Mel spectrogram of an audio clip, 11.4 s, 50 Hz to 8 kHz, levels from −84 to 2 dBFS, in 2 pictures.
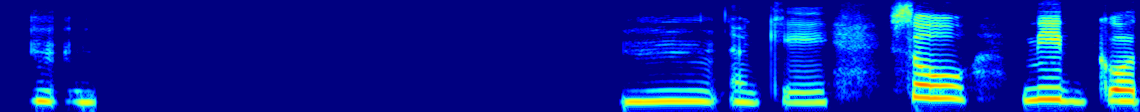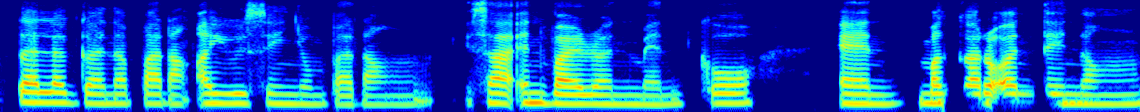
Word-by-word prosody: Mm. 255 -2 -7 2.6
Hmm 255 +1 -3
okay. 230 -1 -10 0.3
So, 320 -3 +5 0.3
need 275 -4 +3
ko 260 -1 +6
talaga 230 -2 +2
na 210 - -2
parang 205 -2 -2
ayusin 215 -1 -2
yung 195 - -10
parang, 190 +5 -8 0.2
sa 220 -3 +3
environment 200 -3 +1
ko. 215 +1 -2 0.4
And 205 0 0
magkaroon 215 -1 +2
din 210 -1 -4
ng 195 0 -7
215 Hz, 100 wpm, -27 LUFS, 205-245 Hz, 2.6 s, ko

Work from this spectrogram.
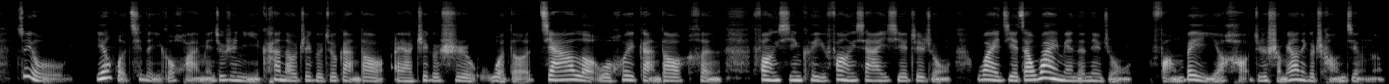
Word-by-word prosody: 最 385 - -2
有 225 0 -2 0.3
烟 285 +5 +6
火 310 - -3
气 235 - 0
的 195 - -4
一 - - -5
个 - - -5
画 180 - -4
面， 255 +2 -3
就 200 - -2
是 195 -2 -2
你 180 - -2
一 240 +1 -2
看 220 -3 0
到 170 - -1
这 190 +2 -4
个 170 -3 -5
就 175 +3 -5
感 180 -1 -1
到， 160 -2 -1
哎 - - -4
呀， 150 -1 -1
这 175 +6 -3
个 170 -2 -5
是 175 -3 +2 0.2
我 175 - 0
的 - - -5
家 210 0 +6
了， 205 -4 +2
我 160 - -3
会 205 +5 -2
感 - - 0
到 170 -2 +2
很 245 -1 -4 0.3
放 205 -3 +4
心， 195 -1 +2
可 195 0 -4
以 175 - -2
放 195 0 +2
下 185 -2 0
一 170 - -6
些 170 -1 -3
这 175 -1 -4
种 250 +8 -5 0.2
外 215 -2 +4
界 185 0 -1
在 205 +2 +7
外 280 +1 +7
面 180 -4 +1
的 - - -3
那 170 -1 -5
种 250 +8 -6 0.2
防 - - -1
备 215 -3 +2
也 245 - -3
好， - - -2
就 190 -3 -7
是 - - 0
什 180 - +1
么 - - -1
样 225 +1 +4
的 210 - +1
一 185 - -6
个 170 - -3
场 155 - -3
景 210 - -3
呢？ 255 +1 -10
195 Hz, 295 characters per minute, -24 LUFS, 175-220 Hz, 0.3 s, 在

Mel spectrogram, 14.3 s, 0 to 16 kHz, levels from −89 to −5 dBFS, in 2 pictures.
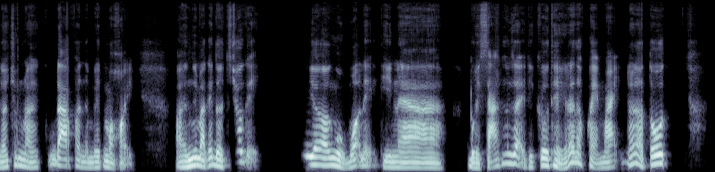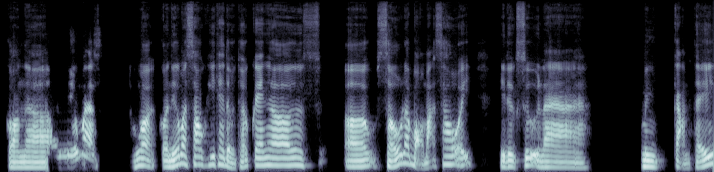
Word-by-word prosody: nói 115 +2 0
chung 155 -2 -2
là 110 -2 -1
cũng - - -7
đa 140 -2 +4
phần 135 -6 -5
là 110 - -4
mệt 110 +2 -2
mỏi. 115 -5 -2 0.4
Ờ, 120 +2 0
nhưng 155 - +6
mà - - +4
cái 155 - -1
đợt 140 - +3
trước 225 +10 -6
ấy, - - -9 0.5
đi, 170 - +5
ơ, 155 -2 +3
ngủ 135 -8 +3
muộn 70 - 0
ấy, 75 - -6
thì 115 -1 -1
nà 105 -2 +2 0.3
buổi 100 -2 0
sáng - - -1
thức 195 0 -3
dậy 185 - 0
thì 115 - -5
cơ 150 -1 +3
thể 145 - 0
rất - - +1
là - - +1
khỏe - - -2
mạnh, 110 +3 -1
rất 175 - -1
là 195 - +2
tốt. 185 +3 +3 0.5
Còn, 115 0 +2
ờ, 110 0 +3 0.2
nếu - - -1
mà - - +3
x - - -18 0.3
đúng 140 - -1
rồi, 150 -5 +3
còn 125 - 0
nếu 135 +7 +4
mà 190 - +4
sau 165 -1 +1
khi 165 - -3
thay 165 -2 -1
đổi - - 0
thói - - -3
quen, 155 -1 0
ơ, 155 0 +3
x 150 +8 -21 0.2
ờ, 125 +2 +4
xấu, 180 - +2
là 190 - +1
bỏ 175 - +1
mạng - - -1
xã 175 - -2
hội 170 - +1
ấy, - - -6 0.3
thì 120 - +1
thực 125 -2 +1
sự 155 -4 +1
nà 110 -3 0 0.5
mình 125 -2 +3 0.2
cảm 95 -1 -3
thấy 135 +10 +2
130 Hz, 295 wpm, -20 LUFS, 110-155 Hz, 0.5 s, nhưng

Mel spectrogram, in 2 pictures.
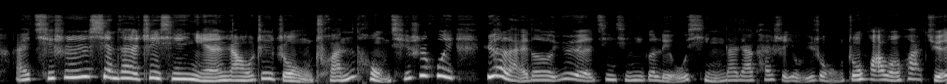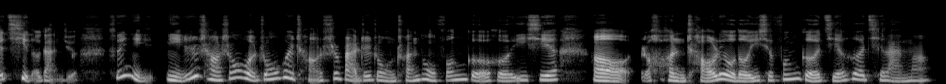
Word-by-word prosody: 哎， 215 +3 +1
其 255 +4 +1
实 325 +4 +5
现 360 -4 +3
在 280 -2 +4
这 290 +4 +4
些 260 -1 +2
年， 195 -8 +5
然 190 -1 +2
后 185 - +1
这 265 +4 0
种 170 - +1
传 190 - -1
统 235 - -1
其 265 +10 -2
实 410 +6 +4
会 395 -4 +4 0.3
越 370 -1 +6
来 185 - -1
地 200 0 -3
越 215 -6 -2
进 215 +6 -6
行 200 -3 -7
一 195 - -5
个 200 +1 -7
流 155 -6 -5
行， 170 -9 -7
大 190 +1 -7
家 190 0 -6
开 215 +3 -9
始 220 - -7
有 165 -2 -9
一 - - -6
种 185 -4 -8
中 215 +5 +1
华 225 -2 0
文 190 -3 -1
化 240 +2 -5
崛 185 -3 +1
起 - - -1
的 - - -6
感 - - -7
觉。 - - -13 0.3
所 330 - -5
以 - - +3
你 - - -4
你 195 -6 +1
日 325 - +2
常 220 - 0
生 290 +9 -4
活 255 -9 +2
中 230 +7 -1
会 310 -2 +1
尝 190 -6 -7
试 265 +8 -4
把 225 -5 -1
这 190 - -3
种 185 -6 -5
传 175 +3 -4
统 210 -5 -1
风 195 +6 -3
格 200 - -2
和 165 -3 -3
一 160 - -3
些， 205 +2 +1 0.3
呃， 165 -5 +5
然 - - -6
后 - - -9
很 165 -5 0
潮 150 - -1
流 220 -4 +5
的 150 -2 +2
一 160 - -1
些 185 +1 -5
风 235 +7 -1
格 150 - +1
结 165 +1 -3
合 215 +3 -1
起 205 -1 -7
来 150 -6 -5
吗？ 175 +5 -8
205 Hz, 255 characters per minute, -23 LUFS, 180-255 Hz, 0.3 s, 越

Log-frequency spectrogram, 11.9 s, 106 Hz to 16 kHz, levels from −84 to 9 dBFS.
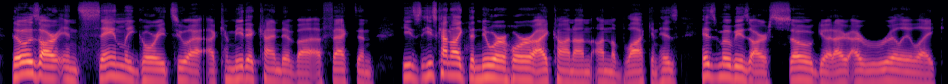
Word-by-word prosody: those 190 +3 +7
are 150 -3 +7
insanely 150 +2 -2
gory 130 +1 0
to 135 +2 -5
a 115 -2 0
a 120 - -6
comedic 140 +1 -3
kind 130 -4 -3
of, 115 -4 -5
uh, 105 -1 -2
effect, 125 -2 -4
and 105 -4 -8 0.3
he's 165 -3 -3
he's 175 +2 -3
kinda 195 -2 +4
like 170 -6 +4
the 150 - 0
newer 150 -1 +4
horror 140 0 +3
icon 120 -1 +1
on 110 0 -3
on 115 -1 -6
the 105 - -5
block, 110 +4 -2
and 105 0 -10
his 125 -2 -5 0.3
his 170 -2 0
movies 155 -5 0
are 110 -3 0
so 140 +4 -1
good; 110 -1 -4
I 110 +2 0
I 120 - -4
really 120 0 -3
like, 100 -3 -5
130 Hz, 180 wpm, -23 LUFS, 115-150 Hz, 0.3 s, those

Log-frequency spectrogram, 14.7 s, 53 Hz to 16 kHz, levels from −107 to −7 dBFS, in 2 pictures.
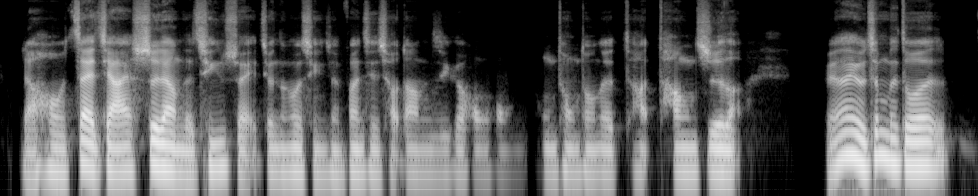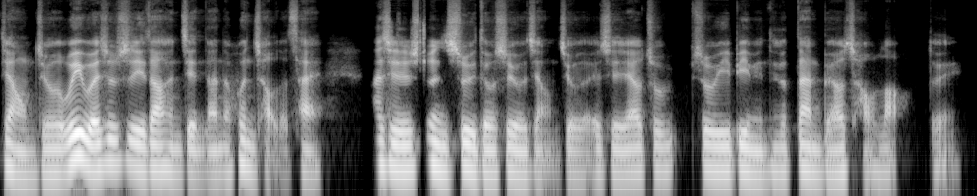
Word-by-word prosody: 然 - - -6
后 105 -2 -5
再 125 +2 +3
加 110 0 +3
适 130 +4 +3
量 115 -3 +4
的 100 - -4
清 120 +5 -5
水， 125 - -7
就 110 - -9
能 105 0 -9
够 105 - -4
形 100 -1 -8
成 100 -1 -10
番 105 +1 -6
茄 100 -1 -9
炒 - - -6
蛋 100 -1 -8
的 100 - -16
这 95 0 -18
个 100 - -12
红 100 0 -15
红 100 0 -21 0.2
红 105 -1 -13
彤 100 -1 -11
彤 100 0 -10
的 100 -1 -8
汤 - - -14
汤 105 -1 -6
汁 105 0 -2
了。 105 - -4 0.6
原 130 - -5
来 170 - +3
有 150 -5 +4
这 165 - -1
么 155 -4 +1
多 130 -1 +3 0.3
讲 95 - 0
究， 105 +2 0
我 140 - +6
以 - - +13
为 115 -6 +9
就 140 - +1
是 135 -3 +2
一 115 - +3
道 115 -1 +4
很 110 -3 -4
简 105 0 -1
单 100 0 -4
的 100 - -6
混 130 0 -2
炒 105 - -5
的 - - -16
菜， - - -4 0.4
它 135 - -3
其 125 -2 +4
实 115 - +5
顺 125 -1 +1
序 115 +2 +4
都 105 -1 0
是 105 +3 -2
有 100 -2 +1
讲 - - -6
究 95 - -5
的， - - -10
而 - - -5
且 100 0 -3
要 105 +1 0
注 110 +1 -7
注 115 -2 0
意 110 - +2
避 115 - +1
免 100 -2 -2
这 105 - -10
个 105 - -5
蛋 110 -3 +1
不 - - -8
要 100 +1 -1
炒 110 - -6
老， 105 -1 -6 0.3
对。 - - -15
105 Hz, 330 characters per minute, -24 LUFS, 100-120 Hz, 0.6 s, 以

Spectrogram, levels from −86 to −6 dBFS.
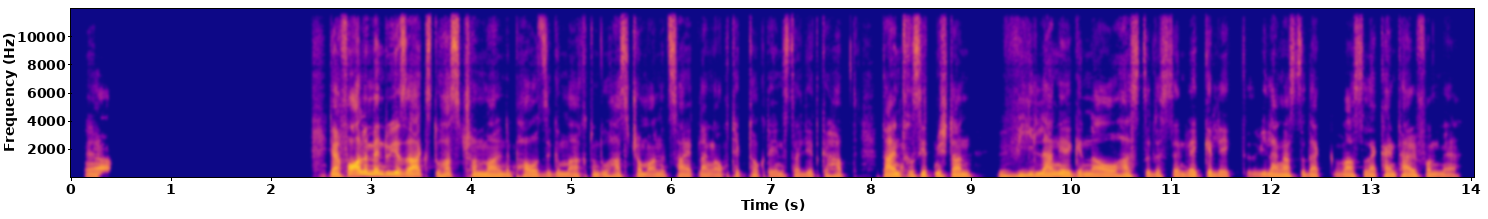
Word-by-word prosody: Ja. 135 -2 0 2.2
Ja, 165 - +6
vor - - +8
allem, 215 -1 +10
wenn 200 0 +7
du 195 - +3
ja 185 -2 +7
sagst, 165 +2 +4
du 150 - -2
hast 165 0 0
schon 150 -4 0
mal 130 -1 +2
'ne 125 - -2
Pause 125 +1 -3
gemacht. 120 +1 -5
Und 130 - -3
du 125 -1 -5
hast 130 +1 -5
schon 130 -3 -2
mal 110 -1 -3
'ne 120 0 -6
Zeit 120 0 -4
lang 110 -1 -4
auch 110 - -7
TikTok 125 -2 -9
deinstalliert 125 +2 -7
gehabt. 125 -1 -8 0.3
Da 135 0 +5
interessiert 145 0 0
mich 145 -3 0
dann: 135 -2 0 0.2
Wie 135 +6 -1
lange 155 -1 +4
genau 125 -1 0
hast 135 0 -3
du - - -1
das 125 -3 -7
denn 120 0 -4
weggelegt? 130 -4 -3
Wie - - -7
lange 125 0 0
hast 130 0 -3
du - - -4
da 120 -1 -3
k - - -29
warst 125 +1 -4
du - - -4
da 120 - -2
kein 120 +1 -3
Teil 125 +2 -1
von - - -5
mehr? - - -7
125 Hz, 220 wpm, -24 LUFS, 120-140 Hz, 2.2 s, allem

